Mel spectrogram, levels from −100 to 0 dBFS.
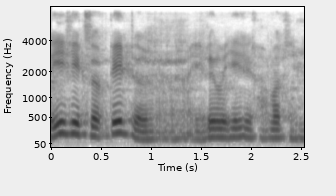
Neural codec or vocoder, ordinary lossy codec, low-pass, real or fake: autoencoder, 22.05 kHz, a latent of 192 numbers a frame, VITS, trained on one speaker; none; 7.2 kHz; fake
